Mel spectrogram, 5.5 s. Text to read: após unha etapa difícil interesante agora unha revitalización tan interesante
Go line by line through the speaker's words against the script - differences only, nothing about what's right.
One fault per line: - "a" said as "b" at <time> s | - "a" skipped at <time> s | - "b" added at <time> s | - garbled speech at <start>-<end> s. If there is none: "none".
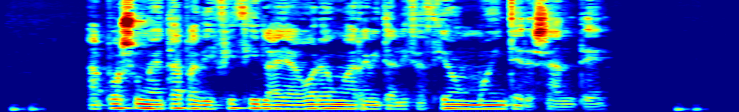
- "interesante" said as "hai" at 2.0 s
- "tan" said as "moi" at 3.6 s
